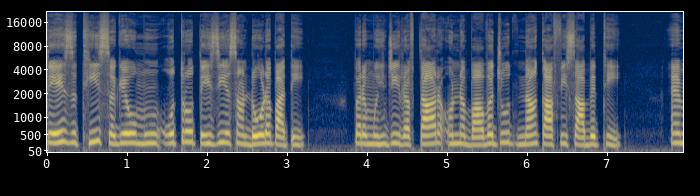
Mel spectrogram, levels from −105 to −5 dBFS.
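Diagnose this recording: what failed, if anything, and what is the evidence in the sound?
Nothing failed in this recording.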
